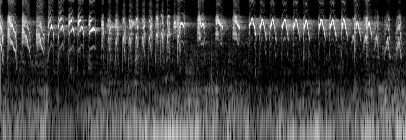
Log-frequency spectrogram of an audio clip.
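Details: Oriental magpie-robin song used to provoke a rival: a fast, steady series of high, sharp chipping and twittering notes, repeated several times a second with slight variation, loud and continuous throughout.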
